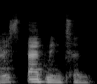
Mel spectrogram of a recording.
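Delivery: badminton with a distinct T in it; corrective pronunciation. Shown as a demonstration. Co-host gives friends a pronunciation lesson, badminton with its T. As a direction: say badminton, sounding out the T. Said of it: "we need a pronunciation lesson".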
